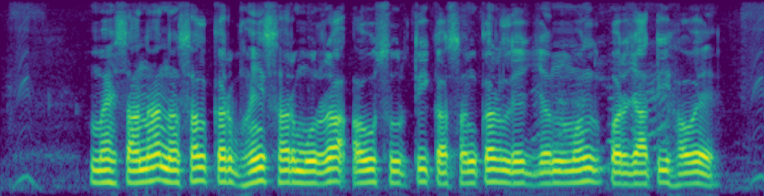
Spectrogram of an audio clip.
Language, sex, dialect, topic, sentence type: Chhattisgarhi, male, Northern/Bhandar, agriculture, statement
